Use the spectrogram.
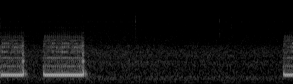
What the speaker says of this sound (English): I will give him a phone call now and see if he can sort this out for us.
